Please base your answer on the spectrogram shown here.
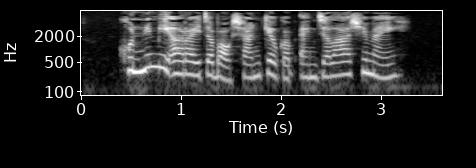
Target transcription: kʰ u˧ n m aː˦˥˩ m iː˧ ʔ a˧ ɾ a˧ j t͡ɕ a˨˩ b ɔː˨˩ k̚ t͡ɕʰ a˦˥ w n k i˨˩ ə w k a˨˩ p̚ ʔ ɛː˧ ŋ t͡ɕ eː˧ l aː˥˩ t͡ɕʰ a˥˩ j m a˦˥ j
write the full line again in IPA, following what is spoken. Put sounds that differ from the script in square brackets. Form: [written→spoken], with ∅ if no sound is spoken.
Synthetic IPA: kʰ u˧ n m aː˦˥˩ m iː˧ ʔ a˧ ɾ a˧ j t͡ɕ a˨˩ b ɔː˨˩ k̚ t͡ɕʰ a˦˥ [w→∅] n k i˨˩ ə w k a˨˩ p̚ ʔ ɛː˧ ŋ t͡ɕ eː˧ l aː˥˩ t͡ɕʰ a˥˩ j m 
